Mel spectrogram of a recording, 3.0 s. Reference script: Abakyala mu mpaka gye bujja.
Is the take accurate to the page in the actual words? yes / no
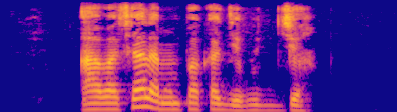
yes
